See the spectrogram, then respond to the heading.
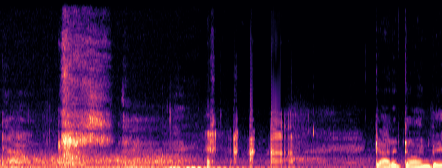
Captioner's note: laughs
